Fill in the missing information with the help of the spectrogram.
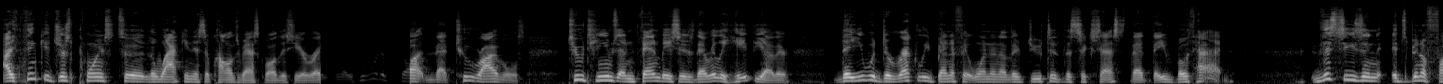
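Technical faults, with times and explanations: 3.20–4.10 s, audio dropout to a faint residue. After "college basketball this year" the speech cuts abruptly to a faint trace, about 30 dB down. It returns at "that two rivals two". Likely the signal was lost while the path stayed live.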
